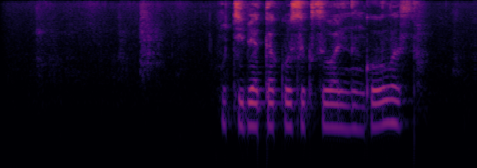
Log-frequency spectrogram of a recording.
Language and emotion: Russian, neutral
